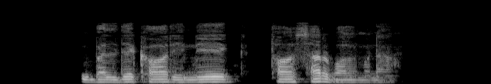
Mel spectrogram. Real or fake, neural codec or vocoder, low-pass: real; none; 7.2 kHz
